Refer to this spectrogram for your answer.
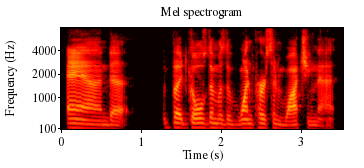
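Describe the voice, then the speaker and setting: A man chatting as a guest on a podcast, telling stories in a loose, rambling way. He keeps stacking up fillers and slang as he goes. The pitch sits in an ordinary middle range. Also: fairly even intonation, normal speed. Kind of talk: casual storytelling chat.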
